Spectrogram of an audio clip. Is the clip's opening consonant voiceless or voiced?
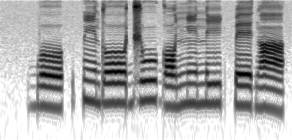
voiced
